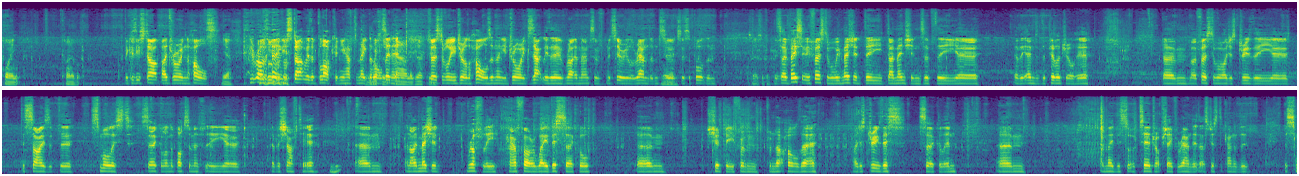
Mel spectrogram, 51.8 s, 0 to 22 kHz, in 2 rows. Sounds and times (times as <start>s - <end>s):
Speech: 0.0s - 0.4s, 2.4s - 14.3s, 15.0s - 19.6s, 20.2s - 21.8s, 23.2s - 30.7s, 31.3s - 37.7s, 40.0s - 42.2s, 42.9s - 45.0s, 45.8s - 46.4s, 47.9s - 50.9s, 51.6s - 51.8s.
